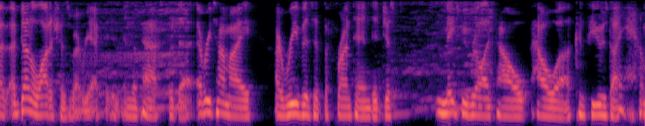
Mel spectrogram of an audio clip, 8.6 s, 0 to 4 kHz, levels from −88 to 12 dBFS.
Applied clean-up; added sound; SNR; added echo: classical method WPE with log-MMSE.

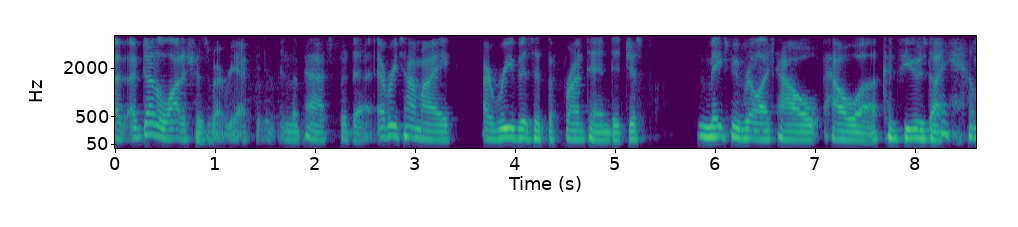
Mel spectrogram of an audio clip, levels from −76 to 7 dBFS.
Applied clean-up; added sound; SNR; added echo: neural mask model DeepFilterNet 3.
